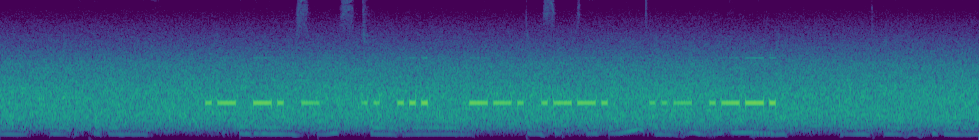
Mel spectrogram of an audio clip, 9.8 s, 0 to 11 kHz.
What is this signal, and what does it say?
Morse code, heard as a keyed tone, machine-sent, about 20 wpm, 890 Hz, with heavy radio static, fading, a narrow filter and speech in English. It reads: ANT IS GP UP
